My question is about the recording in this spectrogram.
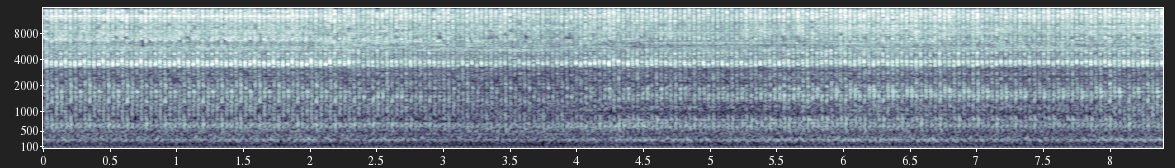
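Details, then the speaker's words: Ford Kuga Mk1 AWD 2.0 TDCi diesel (replacement engine) after auxiliary drive belt replacement: steady, even diesel idle with a smooth regular beat and no clatter from the belt side; normal idle, rattle cured. "so let's give the car a start and see if we still got that noise fingers crossed oh oh whoa whoa whoa no noise"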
